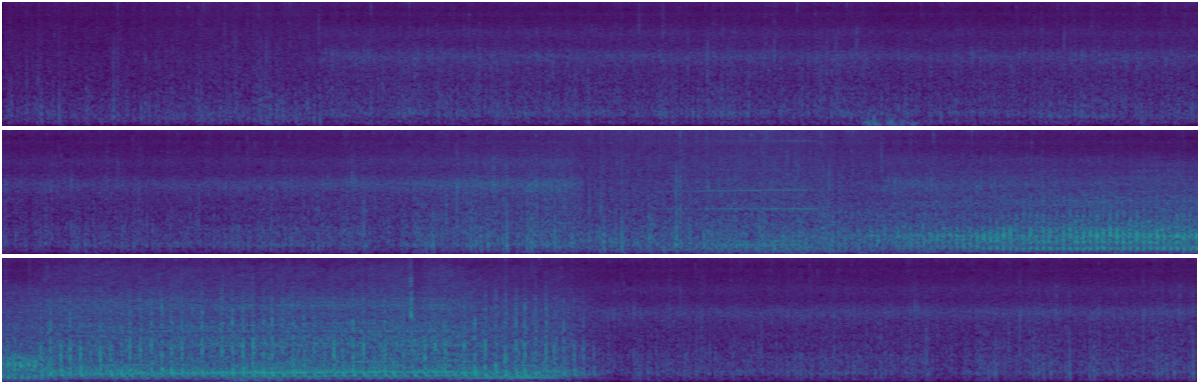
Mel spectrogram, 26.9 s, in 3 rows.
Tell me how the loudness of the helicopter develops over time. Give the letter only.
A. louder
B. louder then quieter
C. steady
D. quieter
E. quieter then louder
A.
